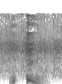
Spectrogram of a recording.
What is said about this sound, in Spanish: Dale un fuerte aplauso al Señor por su palabra.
